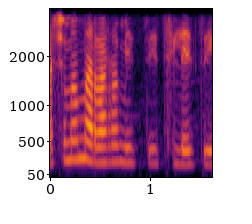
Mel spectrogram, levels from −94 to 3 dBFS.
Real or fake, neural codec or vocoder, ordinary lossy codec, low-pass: real; none; none; 3.6 kHz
